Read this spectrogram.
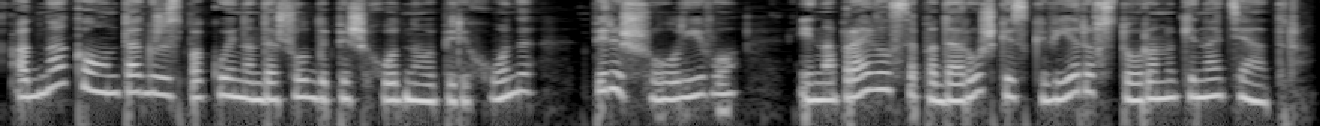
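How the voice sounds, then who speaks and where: Female audiobook narrator, mid-pitched, measured and even, close dry recording. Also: no room sound. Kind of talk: scripted first-person narration.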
